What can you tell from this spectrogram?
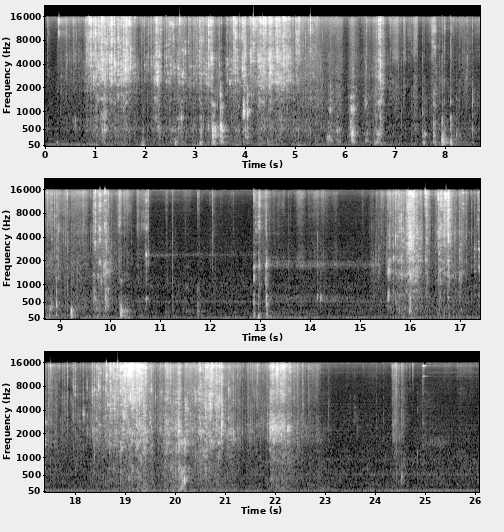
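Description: Clear plastic bag crinkling and rustling in bursts as a ceiling fan motor is pulled out of it and out of a cardboard box, with scattered light knocks from handling.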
